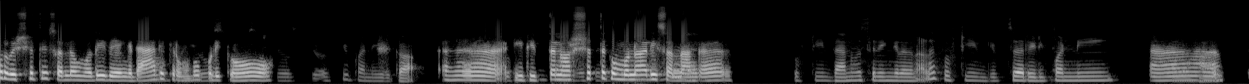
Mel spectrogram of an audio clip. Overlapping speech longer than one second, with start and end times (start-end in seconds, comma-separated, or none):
5.2-6.7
